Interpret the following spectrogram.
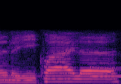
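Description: Low male voice chanting two long held notes, with a short break just under a second in, over the steady ringing tone of a small hand-struck brass gong.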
